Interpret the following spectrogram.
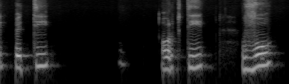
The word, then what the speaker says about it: petit: Petit, not petite, petit.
